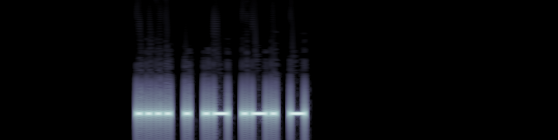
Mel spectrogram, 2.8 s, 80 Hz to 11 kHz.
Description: Morse code, heard as a keyed tone, about 50 wpm, 700 Hz. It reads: HEART
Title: Top 1001-1250 Words 50wpm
